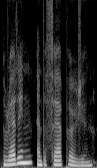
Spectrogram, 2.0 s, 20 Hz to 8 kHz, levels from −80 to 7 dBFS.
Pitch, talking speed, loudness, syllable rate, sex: 205 Hz, 155 wpm, -16 LUFS, 4.6 syllables/s, female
